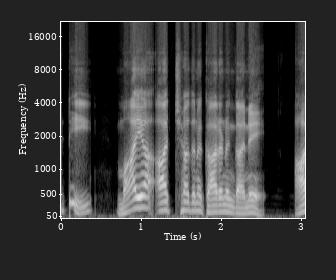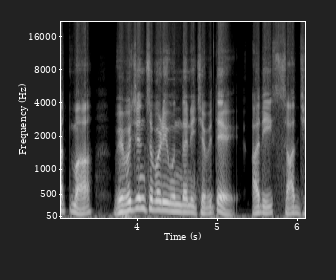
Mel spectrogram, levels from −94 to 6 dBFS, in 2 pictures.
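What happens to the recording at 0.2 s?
At 0.2 s you're hearing sample clock jitter, which runs through the whole clip. The converter's clock wobbles by a few microseconds, so each sample lands slightly off time, leaving a fine hiss-like roughness about 30 dB under the speech that grows on louder, brighter sounds.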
